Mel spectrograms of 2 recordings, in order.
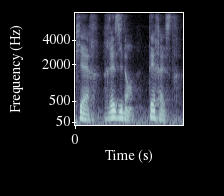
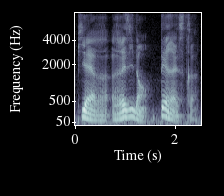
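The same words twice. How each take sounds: First: The R is a rough, breathy H-like sound. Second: The R is a rattling, gargled throat sound. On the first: "pronounce it like a rough H" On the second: "like a running engine"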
